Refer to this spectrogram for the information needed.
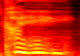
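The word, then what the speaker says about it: Kain (καινή): Literally the Greek word, I don't know, how do you pronounce that? – Cain. – Oh, yeah. Okay. It's not. Sometimes you make things harder than I need to. It's Kain. – K-A-I-N-E. The Greek.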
